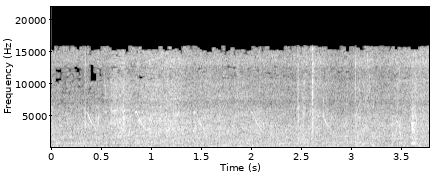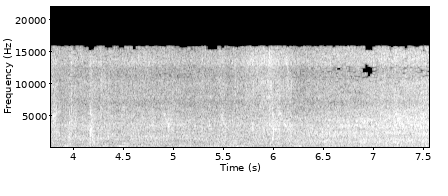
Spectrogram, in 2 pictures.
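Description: Waves wash against the shore near Đền Cờn temple in Nghệ An on a sunny day, a loud, continuous rushing surf with wind buffeting the microphone and brief spray-like bursts, no voices.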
